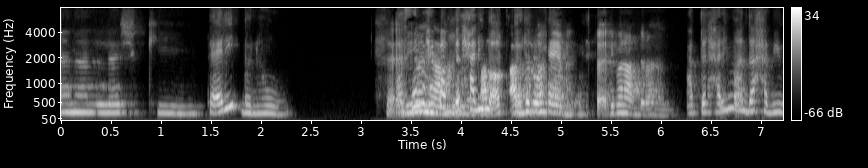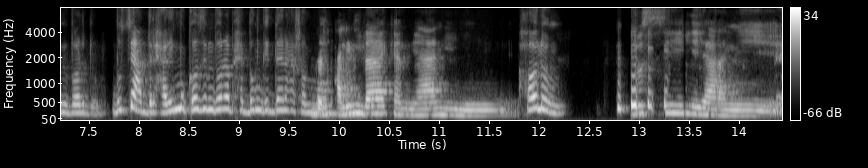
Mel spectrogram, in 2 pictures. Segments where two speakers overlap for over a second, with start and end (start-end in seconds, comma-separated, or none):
3.4-4.7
